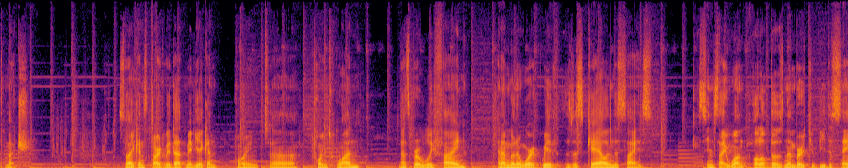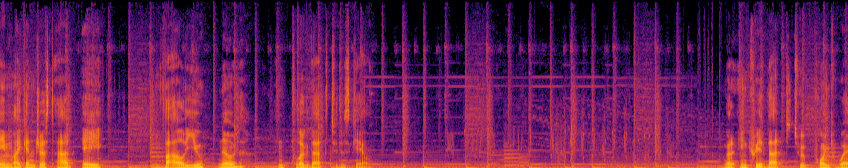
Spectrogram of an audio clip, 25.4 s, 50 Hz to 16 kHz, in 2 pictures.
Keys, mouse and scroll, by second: 1.5-4.9 drag, 5.8 middle click, 8.4 middle click, 10.0 click, 10.0 shift+a, 13.9 shift+a, 17.3-18.2 drag, 20.0 click, 21.5 click, 21.9 click, 22.3 click, 22.7 click, 24.1 click, 24.6 click, 25.3 middle click.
